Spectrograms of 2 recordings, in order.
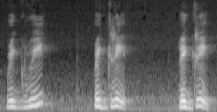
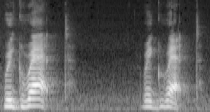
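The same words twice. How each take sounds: First: "regret" as ree-GREET, tight vowel; long E sound. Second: "regret" as re-GRET; short E. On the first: Teacher showing what to avoid, long E and foreign R. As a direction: mispronounce "regret" with EE. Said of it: "a long E sound". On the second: Teacher modelling the word, short E. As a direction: open EH at the end of "regret". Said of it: "not regret". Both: Shown as a demonstration.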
